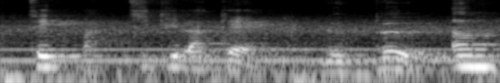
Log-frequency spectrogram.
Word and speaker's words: bœuf: The F at the end is not pronounced. Take particular care. Le bœuf, un bœuf. No F, not bœuf, no.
